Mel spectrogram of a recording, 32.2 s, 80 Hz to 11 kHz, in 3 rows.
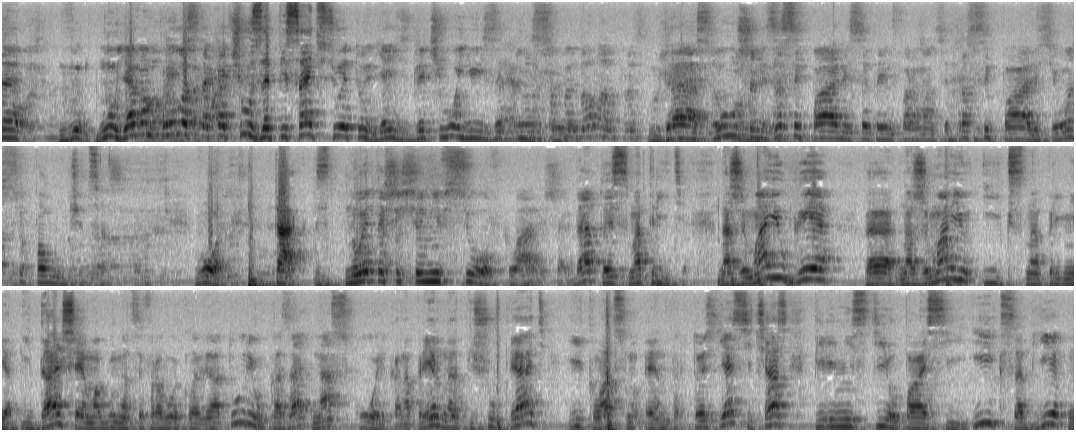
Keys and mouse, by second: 13.6-15.4 middle drag, 16.6-18.4 middle drag, 18.5 g, 28.8-30.7 middle drag.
